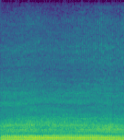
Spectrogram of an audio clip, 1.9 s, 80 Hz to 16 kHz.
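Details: Vulcan 18" mower's 3.8 horsepower two-stroke, revived with a new intake pipe and a freed rusted flywheel/magneto, holds a steady, crisp buzzing note at even speed without surging or missing; running well.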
